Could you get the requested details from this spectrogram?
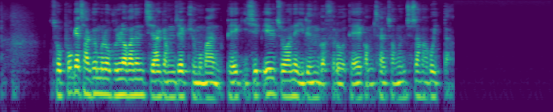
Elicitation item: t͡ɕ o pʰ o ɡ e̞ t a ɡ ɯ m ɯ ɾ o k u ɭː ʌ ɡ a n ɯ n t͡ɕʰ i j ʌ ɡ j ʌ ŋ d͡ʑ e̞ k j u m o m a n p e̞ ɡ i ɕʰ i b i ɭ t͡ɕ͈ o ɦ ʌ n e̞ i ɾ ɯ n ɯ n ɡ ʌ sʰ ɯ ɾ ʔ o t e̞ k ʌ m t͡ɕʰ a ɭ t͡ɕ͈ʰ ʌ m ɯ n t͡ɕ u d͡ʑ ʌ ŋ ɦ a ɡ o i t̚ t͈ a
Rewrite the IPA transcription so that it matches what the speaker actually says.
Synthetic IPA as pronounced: t͡ɕ o pʰ o ɡ e̞ t͡ɕ a ɡ ɯ m ɯ ɾ o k u ɭː ʌ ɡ a n ɯ n t͡ɕ i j a ɡ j ʌ ŋ d͡ʑ e̞ k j u m o m a n p e̞ ɡ i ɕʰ i b i ɭ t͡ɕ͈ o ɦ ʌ n e̞ i ɾ ɯ n ɯ n ɡ ʌ sʰ ɯ ɾ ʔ o t e̞ k ʌ m t͡ɕʰ a ɭ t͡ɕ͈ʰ ʌ ŋ ɯ n t͡ɕʰ u d͡ʑ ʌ ŋ ɦ a ɡ o i t̚ t͈ a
